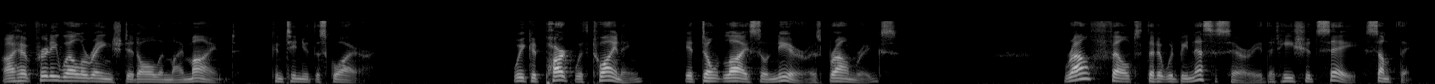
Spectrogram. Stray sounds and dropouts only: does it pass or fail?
pass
